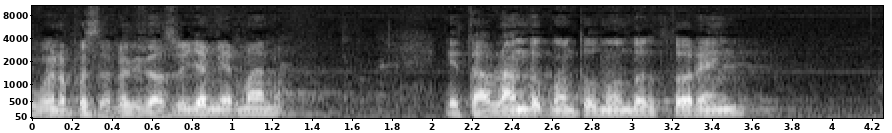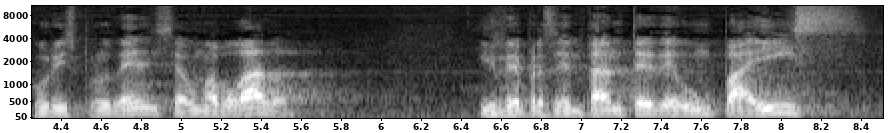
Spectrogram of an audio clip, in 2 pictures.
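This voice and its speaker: A man preaching a sermon with emphatic calls to the congregation. He reads scripture slowly and deliberately. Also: medium pitch, darkish tone, in a large hall. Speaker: pastor.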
